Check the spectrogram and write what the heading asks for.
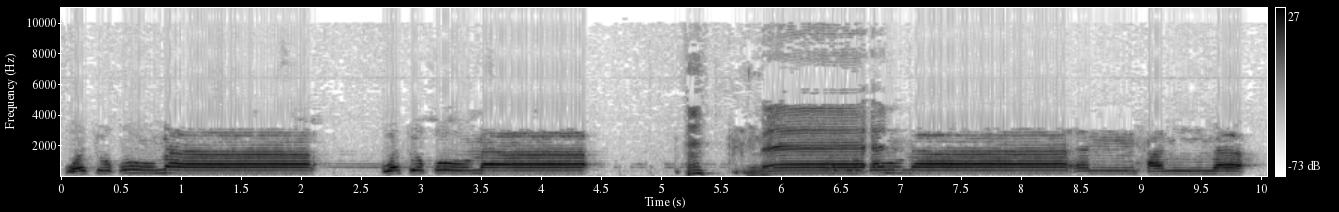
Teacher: بس خلي بالك من حاجة، وسقوا ماء حميما، أظهر التنوين ليس معه غنة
